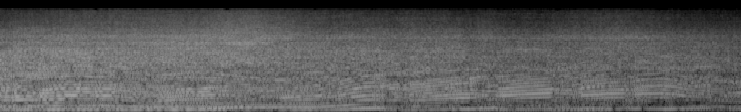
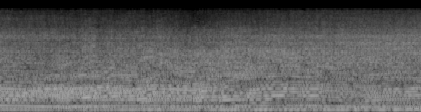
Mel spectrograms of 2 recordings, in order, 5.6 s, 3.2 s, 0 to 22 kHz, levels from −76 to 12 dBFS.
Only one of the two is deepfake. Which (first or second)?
first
